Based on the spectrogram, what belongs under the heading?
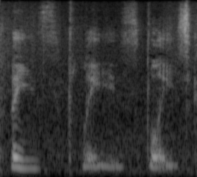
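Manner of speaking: soft begging whisper behind his back; pleading whisper. Retold or imitated. Cameraman silently begging the director to take the job, hushed pleading. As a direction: mouth please over and over, hushed.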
